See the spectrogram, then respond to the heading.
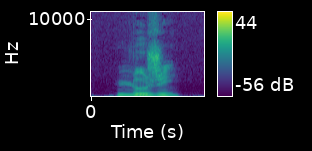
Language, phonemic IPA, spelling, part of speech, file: French, /lɔ.ʒe/, loger, verb, Fr-loger.ogg
- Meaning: 1. to lodge, to stay, to be lodging (to temporarily inhabit) 2. to find (someone) a place to stay 3. to fit into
